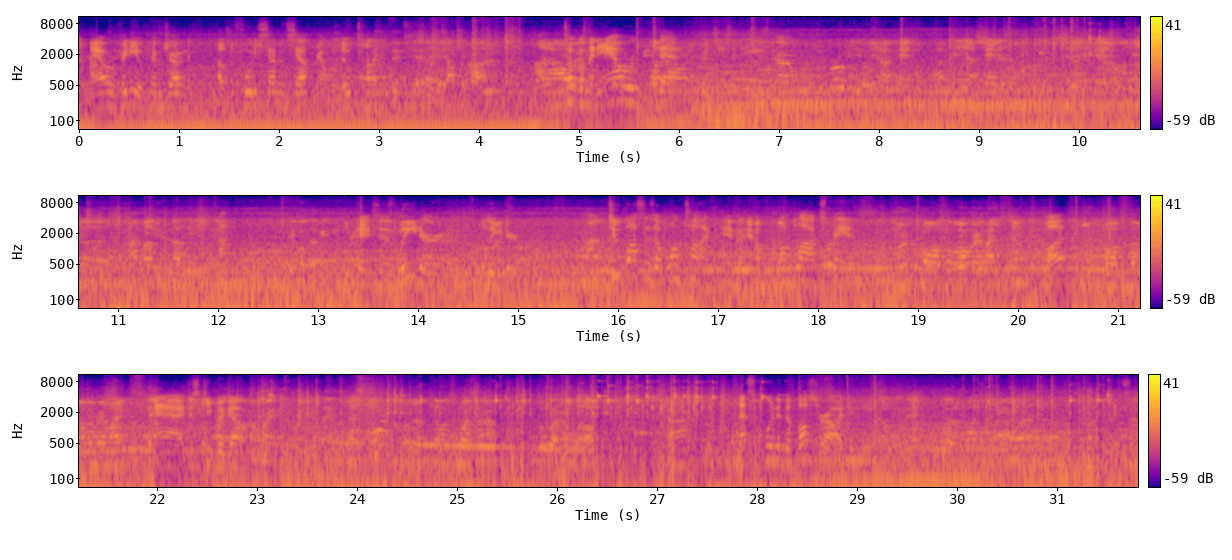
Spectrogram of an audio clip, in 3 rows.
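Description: New Flyer D40LF city bus heard from inside while under way: its Cummins ISL diesel and Allison B400R automatic transmission running, the engine note stepping up and down several times. Indistinct voices run over it.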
